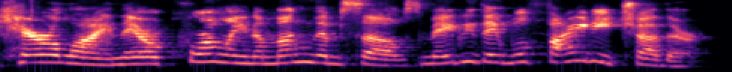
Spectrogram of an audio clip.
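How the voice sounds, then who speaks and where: A woman uses a put-on character voice with a high pitch. She talks at a fairly quick pace. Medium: read story. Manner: steady, low-key.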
